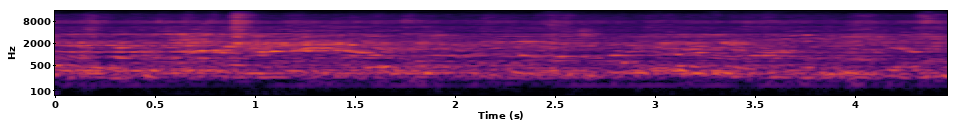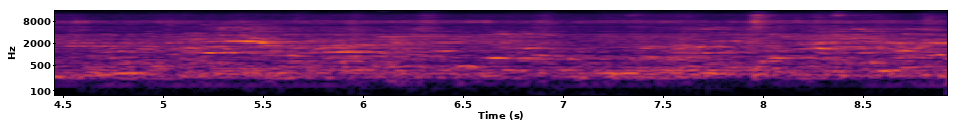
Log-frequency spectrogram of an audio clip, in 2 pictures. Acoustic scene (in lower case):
park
